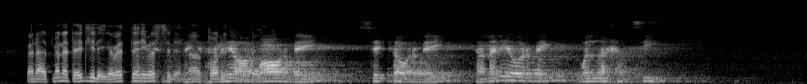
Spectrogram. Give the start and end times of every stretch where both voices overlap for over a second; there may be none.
1.3-2.7

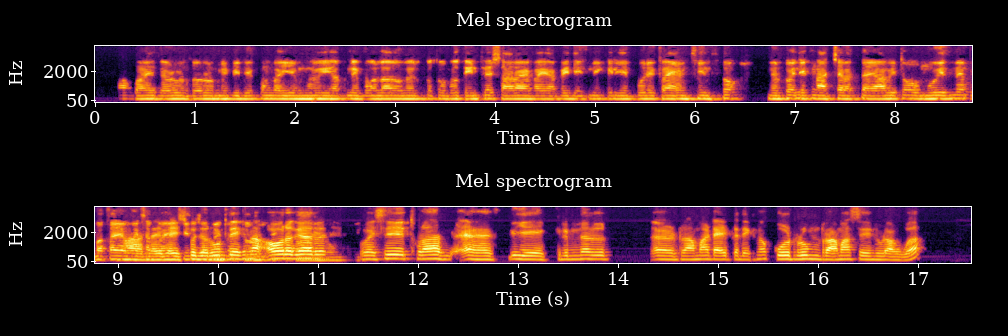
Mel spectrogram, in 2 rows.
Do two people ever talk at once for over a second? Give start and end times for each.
9.0-11.0

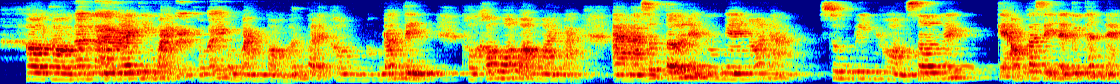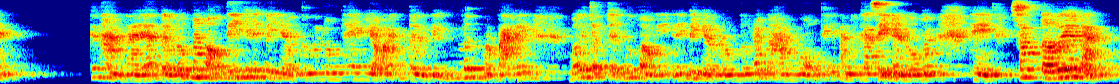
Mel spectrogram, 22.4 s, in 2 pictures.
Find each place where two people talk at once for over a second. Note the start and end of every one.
0.7-2.2

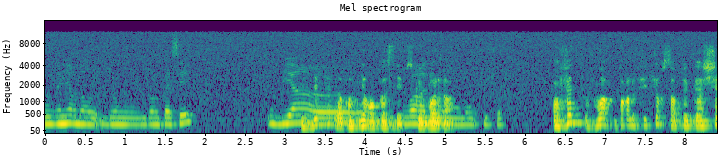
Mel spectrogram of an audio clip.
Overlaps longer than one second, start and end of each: 3.2-5.2

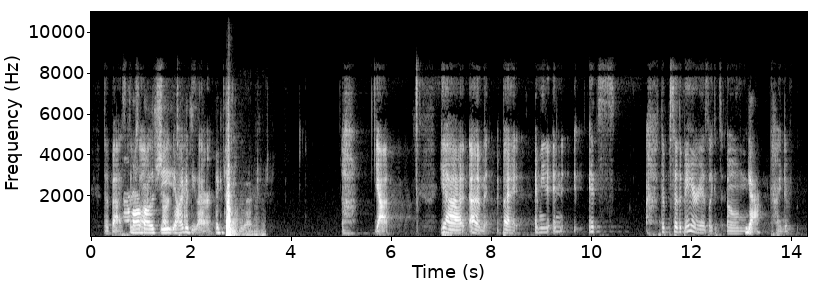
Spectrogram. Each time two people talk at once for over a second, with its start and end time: 0.8-2.3

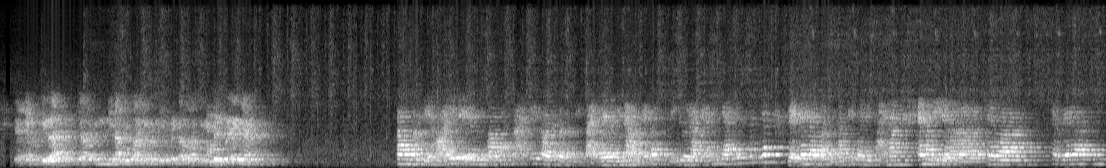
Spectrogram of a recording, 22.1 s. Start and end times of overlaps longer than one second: none

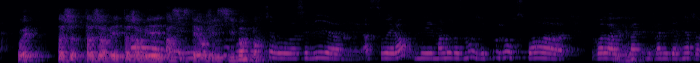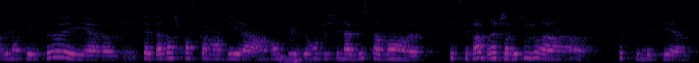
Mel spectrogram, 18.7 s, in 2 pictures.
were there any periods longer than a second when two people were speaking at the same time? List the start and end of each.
1.6-3.5

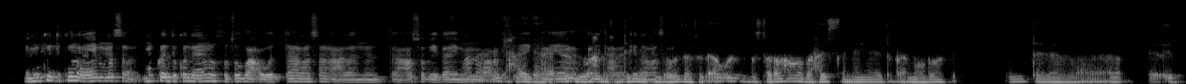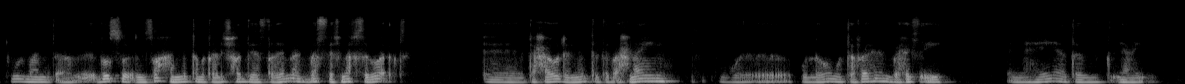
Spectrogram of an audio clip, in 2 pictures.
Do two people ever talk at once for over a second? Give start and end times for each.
4.6-6.8

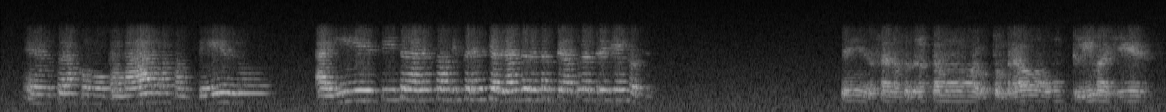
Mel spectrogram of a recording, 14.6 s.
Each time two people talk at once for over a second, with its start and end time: none

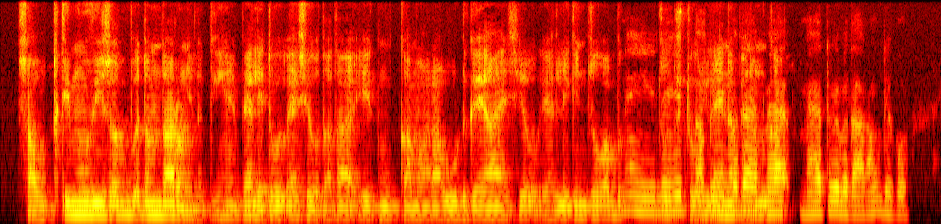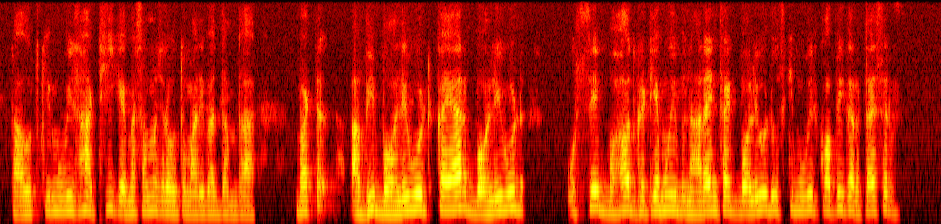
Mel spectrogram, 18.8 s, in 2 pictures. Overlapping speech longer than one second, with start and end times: 6.2-7.9

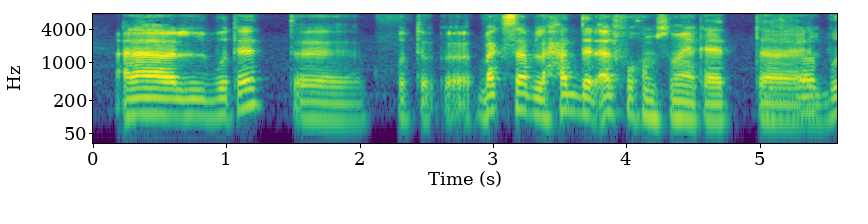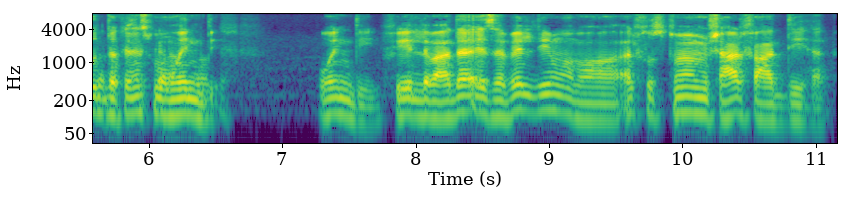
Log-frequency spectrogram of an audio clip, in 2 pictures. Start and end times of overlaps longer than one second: 5.0-6.5

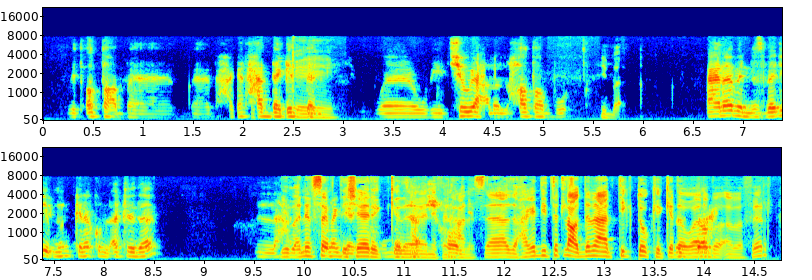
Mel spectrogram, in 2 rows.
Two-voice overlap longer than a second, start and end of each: 9.8-11.6

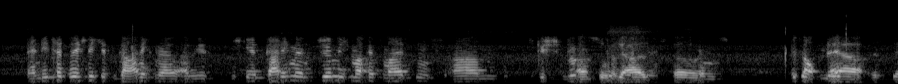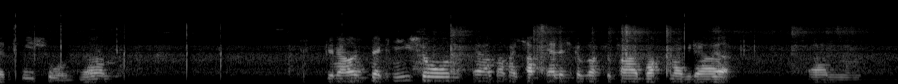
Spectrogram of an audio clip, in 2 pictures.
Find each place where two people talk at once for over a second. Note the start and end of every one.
5.7-7.1

